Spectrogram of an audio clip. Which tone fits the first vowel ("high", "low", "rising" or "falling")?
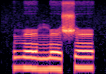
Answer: low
